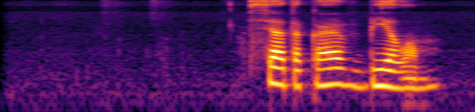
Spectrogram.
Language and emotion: Russian, neutral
